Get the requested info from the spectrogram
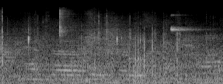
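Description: Indistinct low talk at a hotel reception counter, with a few light knocks and clicks and a brief high beep near the end.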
